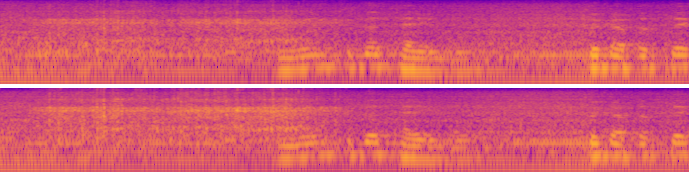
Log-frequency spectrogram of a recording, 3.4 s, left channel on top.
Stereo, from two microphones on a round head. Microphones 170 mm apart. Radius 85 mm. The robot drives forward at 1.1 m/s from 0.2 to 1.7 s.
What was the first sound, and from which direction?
A man speaking, 25° right (ahead or behind).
